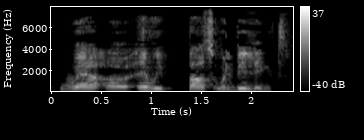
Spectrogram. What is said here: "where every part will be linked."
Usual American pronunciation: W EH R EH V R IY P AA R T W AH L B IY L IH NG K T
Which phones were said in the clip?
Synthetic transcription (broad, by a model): W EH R EH V R IY P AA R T W AH L B IY L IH NG K T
